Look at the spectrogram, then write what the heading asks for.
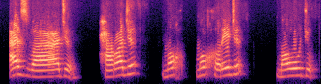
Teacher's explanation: تو ج پہ وقف کریں گے تو کلکلا ہوگا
